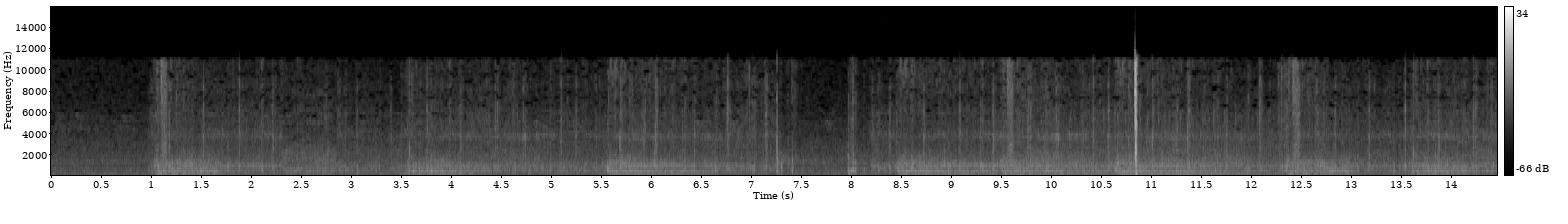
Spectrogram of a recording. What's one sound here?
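Skateboard wheels roll over paving stones with a rough rumble.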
